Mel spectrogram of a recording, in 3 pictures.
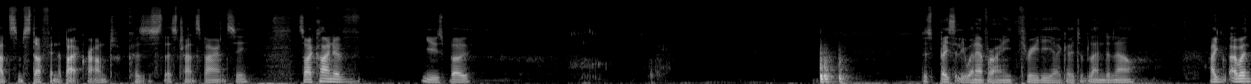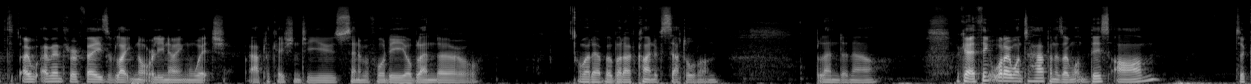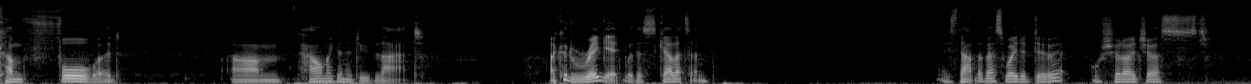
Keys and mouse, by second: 10.7 Tab, 11.5-19.4 middle drag, 19.6-37.5 middle drag.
